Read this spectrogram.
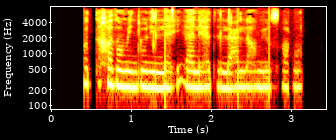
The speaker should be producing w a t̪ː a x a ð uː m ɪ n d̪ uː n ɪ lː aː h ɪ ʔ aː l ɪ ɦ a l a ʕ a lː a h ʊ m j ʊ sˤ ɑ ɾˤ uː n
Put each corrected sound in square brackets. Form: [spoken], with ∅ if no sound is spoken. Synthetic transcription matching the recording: w a t̪ː a x a ð uː m ɪ n d̪ uː n ɪ lː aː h ɪ ʔ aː l ɪ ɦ a l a ʕ a lː a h ʊ m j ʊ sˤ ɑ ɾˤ uː n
